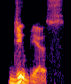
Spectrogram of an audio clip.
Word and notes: dubious: British English

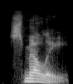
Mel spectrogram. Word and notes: smelly: American English

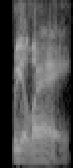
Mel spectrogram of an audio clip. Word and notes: relay: American English

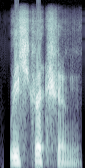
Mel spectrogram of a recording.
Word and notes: restriction: American English

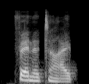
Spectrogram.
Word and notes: phenotype: Indian

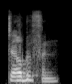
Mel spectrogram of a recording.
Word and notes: turbofan: Indian

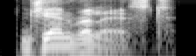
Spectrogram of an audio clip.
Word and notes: generalist: British English

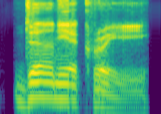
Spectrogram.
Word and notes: dernier cri: British English

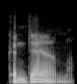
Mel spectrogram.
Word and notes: condemn: American English

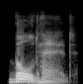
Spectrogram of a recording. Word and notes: baldhead: British English

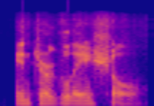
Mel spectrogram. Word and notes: Interglacial: American English

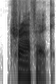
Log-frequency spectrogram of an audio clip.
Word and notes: traffic: American English

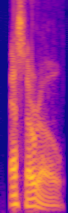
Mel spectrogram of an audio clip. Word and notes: SRO: American English

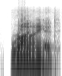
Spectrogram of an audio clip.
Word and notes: ryot: American English

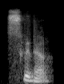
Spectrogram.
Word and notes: swither: Indian

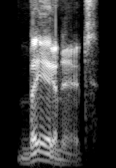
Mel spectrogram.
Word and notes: bayonet: British English

